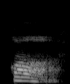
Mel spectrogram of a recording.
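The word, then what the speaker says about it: ق: It's the heavier version of kaf. So imagine kaf. If you can pronounce kaf, and then add an ah to it, qaf, qaf. So now instead of saying kaf, you're making it heavy and you're saying qaf, qaf, like awesome versus apple, awesome, qaf, qaf.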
